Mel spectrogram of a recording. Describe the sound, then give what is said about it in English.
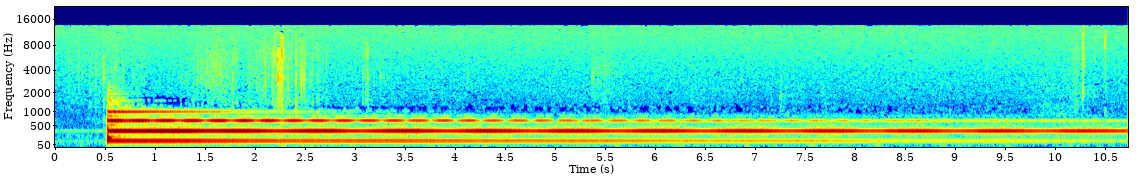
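A single Tibetan bell is struck once and left to ring, its clear tone hanging on for about ten seconds with a slow, wavering pulse as it resonates. No voices are present. “The bell is just a concept.”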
